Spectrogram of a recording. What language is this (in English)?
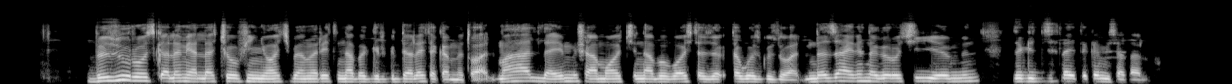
Amharic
